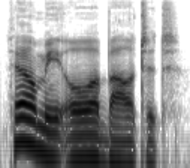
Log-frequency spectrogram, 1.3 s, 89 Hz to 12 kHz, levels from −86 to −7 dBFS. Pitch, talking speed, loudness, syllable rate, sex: 120 Hz, 235 wpm, -15 LUFS, 5.3 syllables/s, male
